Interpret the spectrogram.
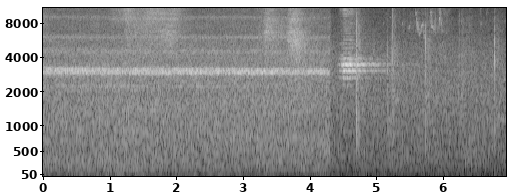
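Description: Bangkok BTS SkyTrain train running past the platform: a loud rumble with a steady high-pitched whine. It cuts off abruptly about four seconds in, leaving a quieter background.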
